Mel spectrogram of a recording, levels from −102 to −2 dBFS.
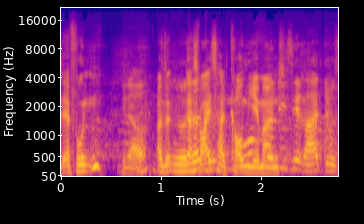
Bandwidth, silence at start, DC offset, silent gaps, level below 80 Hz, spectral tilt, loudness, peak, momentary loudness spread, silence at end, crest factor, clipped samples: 15 kHz; 0 s; under 0.1%; none; -74 dBFS; -5 dB/octave; -19 LUFS; -2 dBFS; 7 LU; 0 s; 16 dB; under 0.1%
